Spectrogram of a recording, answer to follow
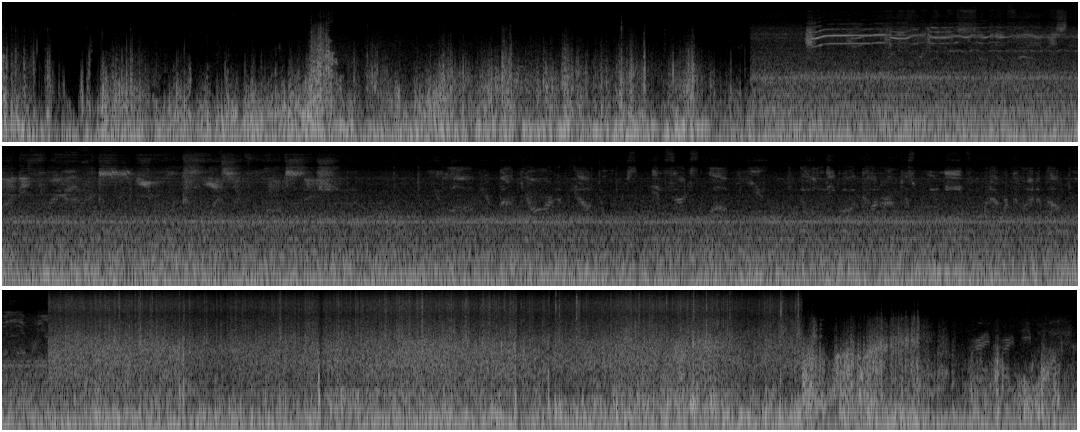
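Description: Gusty wind on the microphone, then a vehicle driving on a highway with a steady drone. About two-thirds of the way through, a cut brings loud, even wind noise on the microphone.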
